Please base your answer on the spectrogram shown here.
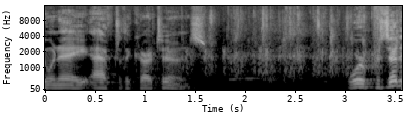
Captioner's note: applause, cheers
